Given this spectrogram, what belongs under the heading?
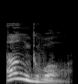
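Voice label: "ungual", British English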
